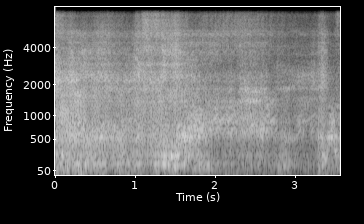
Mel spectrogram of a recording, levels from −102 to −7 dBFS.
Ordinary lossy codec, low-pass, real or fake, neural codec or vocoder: none; 7.2 kHz; fake; codec, 16 kHz in and 24 kHz out, 0.8 kbps, FocalCodec, streaming, 65536 codes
